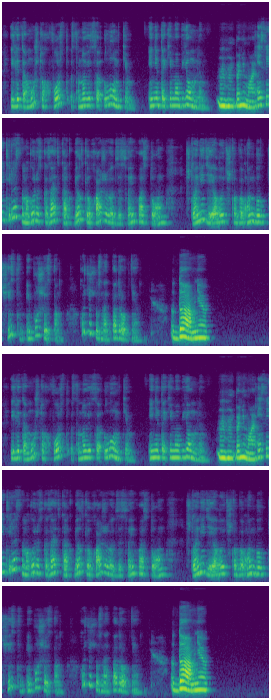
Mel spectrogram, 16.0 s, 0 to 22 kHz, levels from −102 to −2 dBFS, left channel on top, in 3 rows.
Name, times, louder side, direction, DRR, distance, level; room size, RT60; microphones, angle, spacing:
voice 1, 0.2-1.2 1.5-2.6 2.9-4.1 5.1-8.6 9.1-11.9 12.3-13.4, equal, 85° left, 2.3 m, -32 dB
voice 2, 4.3-5.1 14.1-14.8, right 1 dB, 10° right, 0.5 m, -19 dB
5.8 x 3.8 x 5.7 m
head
